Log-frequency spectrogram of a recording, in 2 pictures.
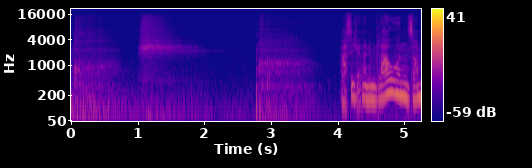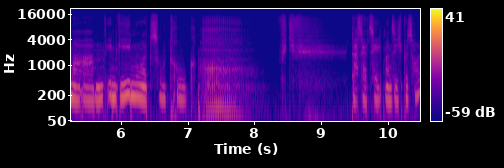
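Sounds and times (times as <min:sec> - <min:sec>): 
person imitating snoring: 0:00.0 - 0:00.8, 0:02.8 - 0:03.6, 0:07.2 - 0:08.0
speech: 0:04.1 - 0:07.3, 0:09.5 - 0:10.4.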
